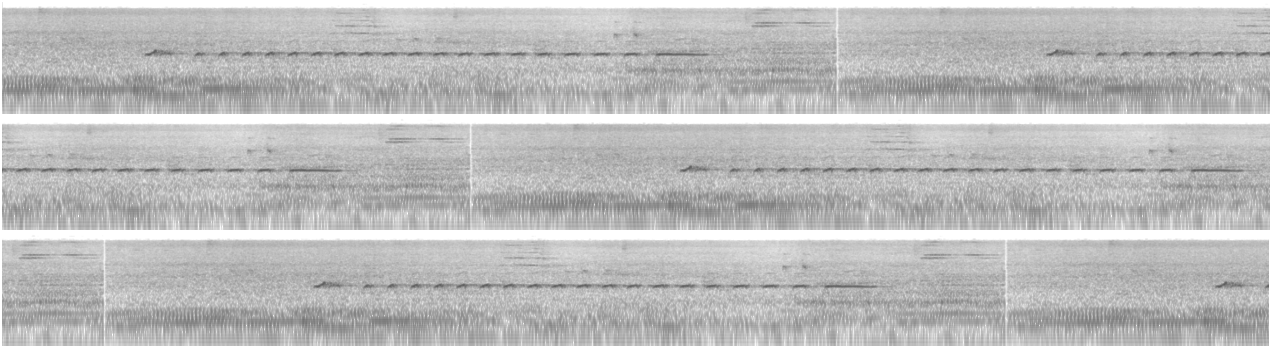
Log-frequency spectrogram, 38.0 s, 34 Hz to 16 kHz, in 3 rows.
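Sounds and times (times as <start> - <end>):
dove cooing: 1.4 - 7.1, 10.4 - 16.2, 19.4 - 25.2, 28.4 - 34.2, 37.5 - 38.0.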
